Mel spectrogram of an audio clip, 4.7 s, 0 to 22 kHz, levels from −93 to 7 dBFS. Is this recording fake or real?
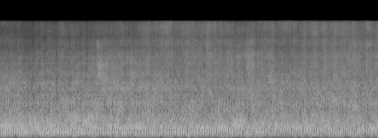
fake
